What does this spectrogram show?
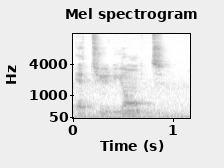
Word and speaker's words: étudiante: Belle étudiant, and then belle étudiante. Pronounce the T, so we know it's feminine.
